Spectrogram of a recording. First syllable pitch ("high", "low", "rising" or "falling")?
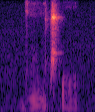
rising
